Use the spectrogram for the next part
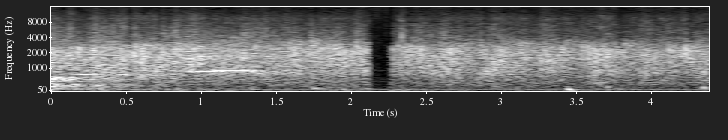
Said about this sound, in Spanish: Y denle el aplauso fuerte al Señor que Él vive y reina. Vamos, más fuerte que eso, por favor. Aunque te duela las manos, déselo por un minuto más fuerte.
